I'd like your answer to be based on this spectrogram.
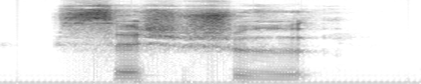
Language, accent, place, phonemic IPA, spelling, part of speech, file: French, France, Lyon, /sɛʃ.ʃə.vø/, sèche-cheveux, noun, LL-Q150 (fra)-sèche-cheveux.wav
- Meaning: hairdryer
